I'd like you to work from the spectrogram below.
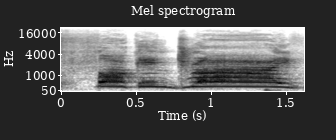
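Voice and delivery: high, loud, long-drawn roar; bellowed order. Retold or imitated. Intruder repeating his order to a frozen driver, roaring. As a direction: roar it and stretch the last word.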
